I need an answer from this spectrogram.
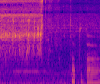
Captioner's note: spraying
